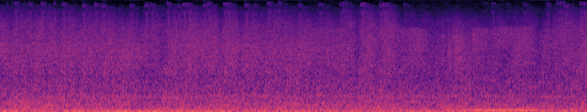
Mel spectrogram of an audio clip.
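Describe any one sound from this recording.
Explosions rumble in a space battle.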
